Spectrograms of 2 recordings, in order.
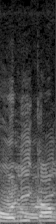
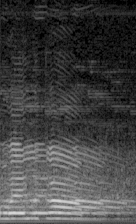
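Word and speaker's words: welcome: আমাকে যেই দেখে বলে মাসি তোমাকে দেখতে কিন্তু অলিকাম দেখতে, অলিকাম। ওলিকাম নয়, বলো ওয়েলকাম।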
